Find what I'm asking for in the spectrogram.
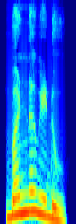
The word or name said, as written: ಬನಾವಟಿ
